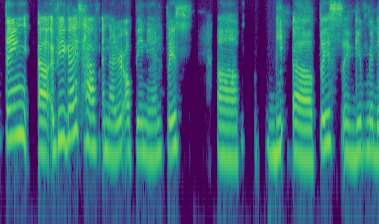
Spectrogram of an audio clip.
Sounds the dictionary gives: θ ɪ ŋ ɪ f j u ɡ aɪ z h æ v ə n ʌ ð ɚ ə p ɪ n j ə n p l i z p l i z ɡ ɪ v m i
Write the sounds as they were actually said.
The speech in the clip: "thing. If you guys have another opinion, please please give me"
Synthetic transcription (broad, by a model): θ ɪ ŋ ɪ f j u ɡ aɪ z h æ v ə n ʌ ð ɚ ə p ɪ n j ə n p l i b p l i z ɡ ɪ v m i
